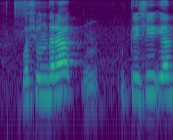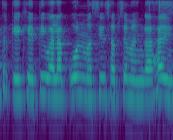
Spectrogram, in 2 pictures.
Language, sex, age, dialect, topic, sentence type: Magahi, male, 18-24, Western, agriculture, statement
